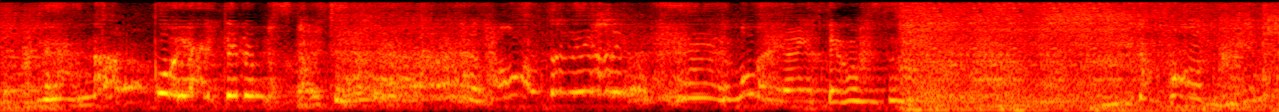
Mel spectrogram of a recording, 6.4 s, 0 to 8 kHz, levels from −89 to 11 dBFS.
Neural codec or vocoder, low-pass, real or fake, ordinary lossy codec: codec, 16 kHz, 1.1 kbps, Voila-Tokenizer; none; fake; none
